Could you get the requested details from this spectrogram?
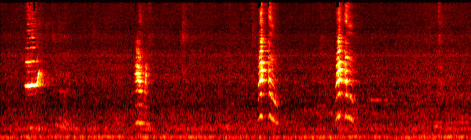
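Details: A pet talking parrot gives four short, harsh, voice-like utterances, somewhat meow-like, about two seconds apart over a steady low hum.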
